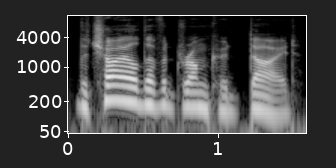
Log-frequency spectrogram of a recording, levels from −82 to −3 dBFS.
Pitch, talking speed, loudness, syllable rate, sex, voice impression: 150 Hz, 225 wpm, -18 LUFS, 4.8 syllables/s, male, masculine, adult-like, fluent, refreshing, slightly unique, slightly lively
